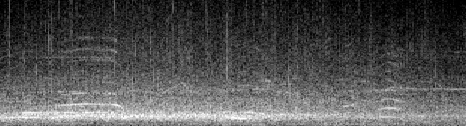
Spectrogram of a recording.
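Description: Stadium crowd cheering and applauding, swelling over the first few seconds and then easing off, with shouts from voices close by.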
